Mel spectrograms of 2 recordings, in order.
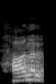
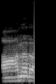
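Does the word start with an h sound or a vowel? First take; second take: h sound; vowel. First: The word begins with an audible h sound. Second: The word begins directly with a vowel sound. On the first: The speaker calls it wrong. "ఇది హానర్ కాదు" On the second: The speaker calls it right. "దీన్ని ఆనర్ అనాలి"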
